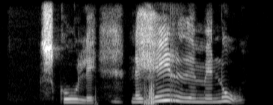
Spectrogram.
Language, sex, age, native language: Icelandic, male, 8, Icelandic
